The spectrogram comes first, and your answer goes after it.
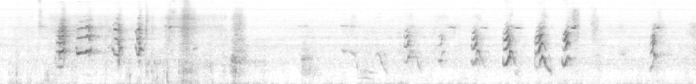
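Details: Bentley, a female pomsky puppy, investigating strange noises next door and meeting the neighbours' big dog; high, sharp yips and whiny barks come in quick bunches, about three a second, with pauses between bursts.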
